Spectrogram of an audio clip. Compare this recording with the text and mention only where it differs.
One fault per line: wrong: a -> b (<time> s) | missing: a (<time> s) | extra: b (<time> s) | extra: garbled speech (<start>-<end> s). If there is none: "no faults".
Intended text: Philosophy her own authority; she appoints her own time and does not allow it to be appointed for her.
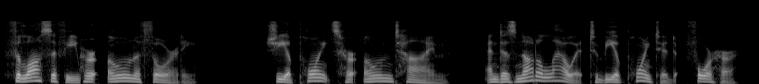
no faults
